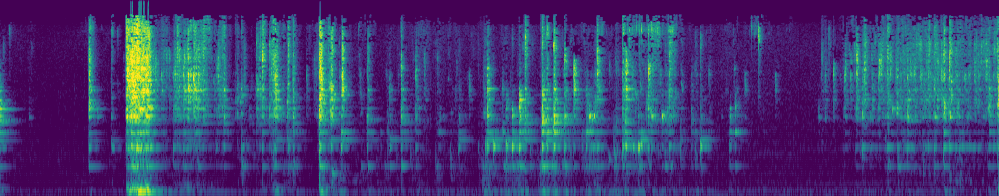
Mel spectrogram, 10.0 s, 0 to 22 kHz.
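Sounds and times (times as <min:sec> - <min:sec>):
diarrhea in toilet bowl: 0:01.1 - 0:09.9.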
